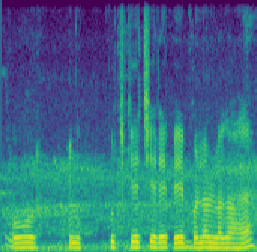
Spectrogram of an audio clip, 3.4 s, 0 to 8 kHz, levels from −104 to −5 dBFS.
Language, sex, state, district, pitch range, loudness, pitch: Hindi, male, Uttar Pradesh, Saharanpur, 160-175 Hz, -14 LUFS, 165 Hz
